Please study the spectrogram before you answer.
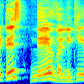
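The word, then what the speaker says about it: Neyveli: mine कौन सी आप जानते हो इट इज नेवली ठीक है स्पेलिंग देख लो एन ई वाई वी ए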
